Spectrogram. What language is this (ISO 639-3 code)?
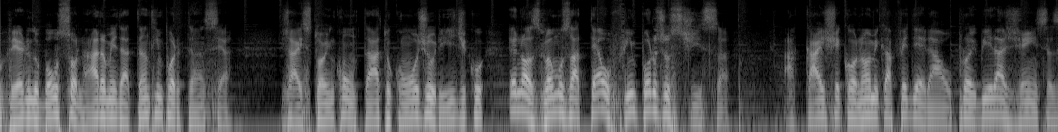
por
